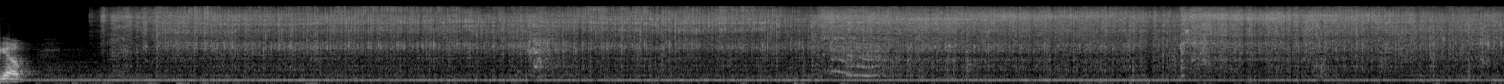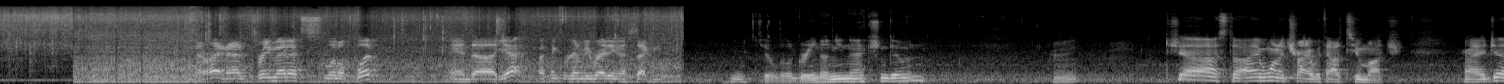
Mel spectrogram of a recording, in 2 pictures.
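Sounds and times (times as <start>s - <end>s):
octopus searing in hot pan: 0.9s - 21.9s.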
